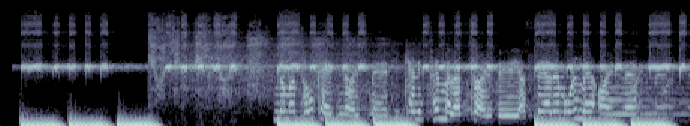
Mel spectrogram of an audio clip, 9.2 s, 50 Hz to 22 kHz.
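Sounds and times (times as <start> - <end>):
whistled melody from dance song: 0.2 - 9.2
heavy pulsing bass chords: 0.3 - 2.2, 3.7 - 5.6, 7.2 - 9.0
busier thinner dance backing: 3.3 - 9.2
speech: 4.0 - 8.8.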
